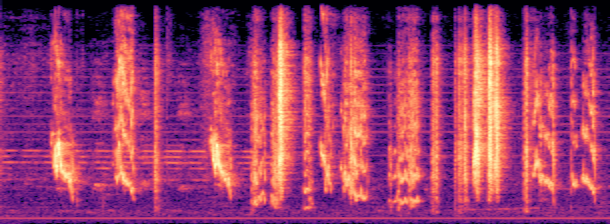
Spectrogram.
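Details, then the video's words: Budgerigars chirping, kept as pets: scattered short harsh squawks and warbled notes in bursts, with pauses between, over a steady low electrical hum. "Budgies Chirping Reducer Stress of Lonely Birds"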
